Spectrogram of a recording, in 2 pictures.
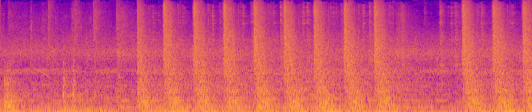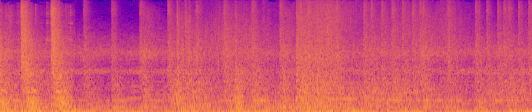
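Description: A warship's deck gun firing in a rapid run of shots, densest from about one and a half seconds in until about six seconds, then more scattered, over background music.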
